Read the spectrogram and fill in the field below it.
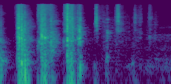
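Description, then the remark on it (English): Cards are shuffled, riffling and snapping in three loud bursts, then a run of softer, quicker flicks that trail off into quiet, all crisp and papery with no voices. “That was way too many cards. We're just going to put those right back.”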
